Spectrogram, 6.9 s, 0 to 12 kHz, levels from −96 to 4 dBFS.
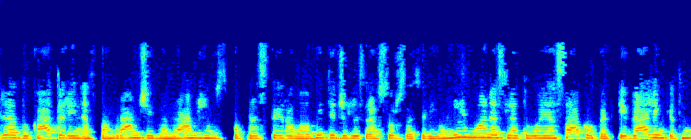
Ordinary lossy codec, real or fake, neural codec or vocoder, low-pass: MP3, 32 kbps; real; none; 10.8 kHz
